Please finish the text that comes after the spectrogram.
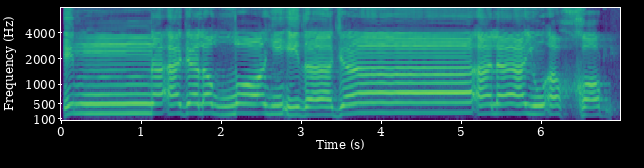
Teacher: انا یہاں حمزہ ہے، اس کو خوب ظاہر کریں گے، نون مشدد، ایک الف کا غنہ کرنا ہے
